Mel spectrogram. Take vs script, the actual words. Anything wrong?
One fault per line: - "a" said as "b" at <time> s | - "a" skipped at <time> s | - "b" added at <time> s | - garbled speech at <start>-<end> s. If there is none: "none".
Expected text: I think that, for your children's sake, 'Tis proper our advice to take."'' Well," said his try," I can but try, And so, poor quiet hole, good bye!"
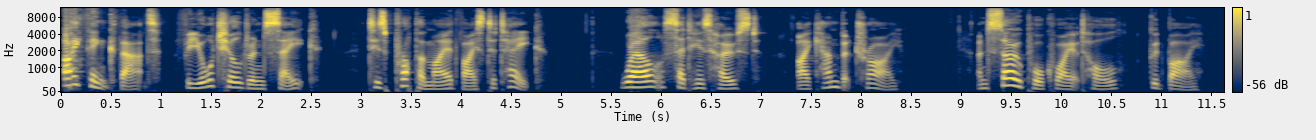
- "our" said as "my" at 3.6 s
- "try" said as "host" at 6.6 s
